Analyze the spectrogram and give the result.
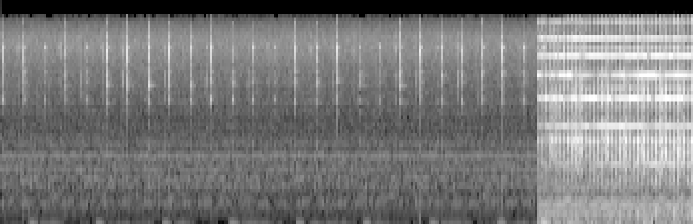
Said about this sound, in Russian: Бля! Выруби этот ёбаный будильник!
